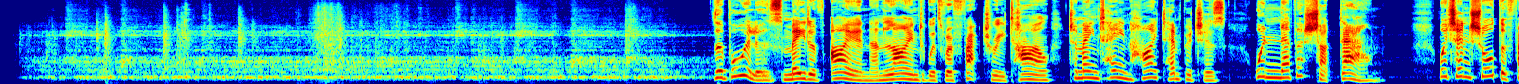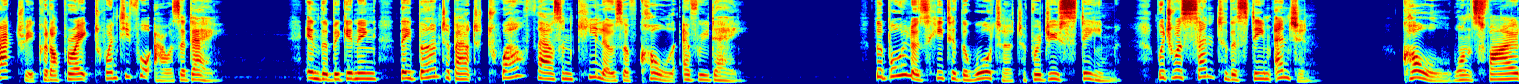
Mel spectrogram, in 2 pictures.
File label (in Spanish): audioguia; fabrica textil engl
